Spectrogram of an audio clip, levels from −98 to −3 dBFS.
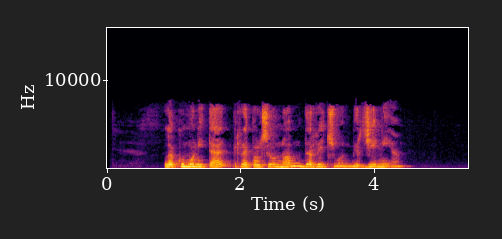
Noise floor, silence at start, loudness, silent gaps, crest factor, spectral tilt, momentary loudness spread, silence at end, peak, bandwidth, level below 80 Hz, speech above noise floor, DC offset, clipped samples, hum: -74 dBFS; 0.85 s; -20 LUFS; none; 18 dB; -5 dB/octave; 9 LU; 1 s; -4 dBFS; 7.6 kHz; -62 dBFS; 54 dB; under 0.1%; under 0.1%; none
